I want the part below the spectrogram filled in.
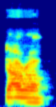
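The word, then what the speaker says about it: Daragh: I like Dara with the silent GH. Dara.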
